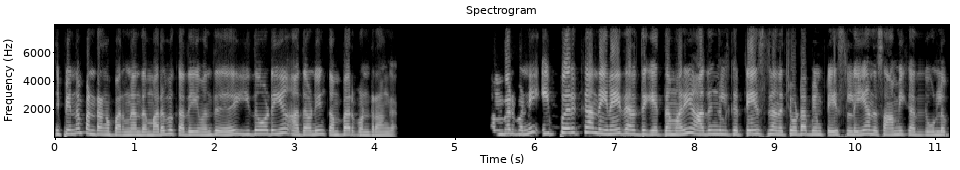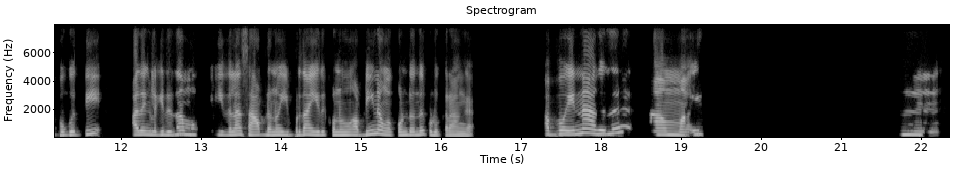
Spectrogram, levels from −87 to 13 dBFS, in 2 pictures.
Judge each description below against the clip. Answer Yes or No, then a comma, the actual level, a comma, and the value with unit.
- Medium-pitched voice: No, high, 230 Hz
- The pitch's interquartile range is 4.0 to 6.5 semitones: No, average, 3.5 semitones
